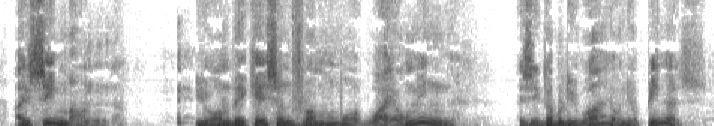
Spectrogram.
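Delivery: put-on a lightly done Jamaican accent, low and unhurried; joke-telling Jamaican accent. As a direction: tell it like the Jamaican attendant in a joke. Joke voices the Jamaican attendant.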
